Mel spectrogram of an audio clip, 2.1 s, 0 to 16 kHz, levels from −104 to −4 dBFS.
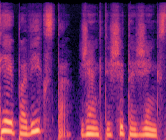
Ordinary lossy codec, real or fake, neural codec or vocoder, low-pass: AAC, 48 kbps; real; none; 14.4 kHz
